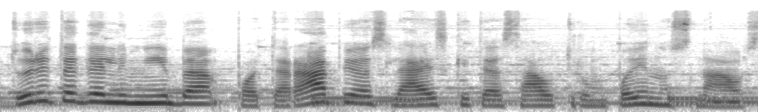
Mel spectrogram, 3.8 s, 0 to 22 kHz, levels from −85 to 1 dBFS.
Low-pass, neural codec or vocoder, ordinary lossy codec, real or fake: 14.4 kHz; none; Opus, 32 kbps; real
